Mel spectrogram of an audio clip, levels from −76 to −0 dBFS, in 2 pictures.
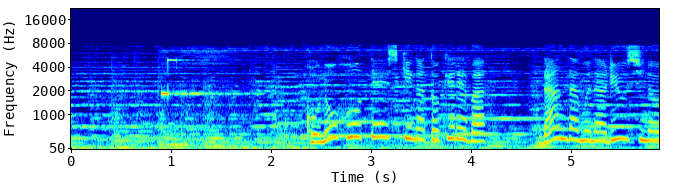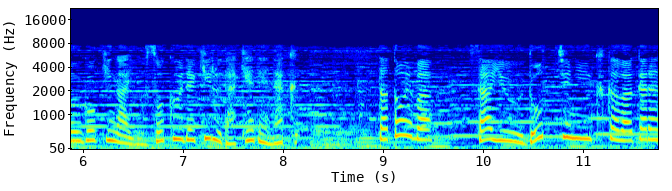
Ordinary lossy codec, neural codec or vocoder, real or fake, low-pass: none; none; real; none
